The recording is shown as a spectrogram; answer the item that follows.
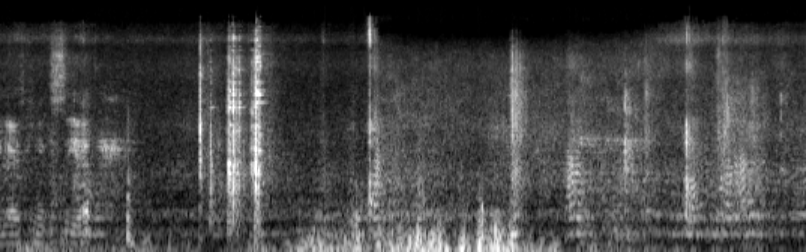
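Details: Autumn honey bee hives being readied for winter give off a dense, low humming buzz that swells in the middle, mixed with knocks and scraping of hive work and a few spoken words.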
